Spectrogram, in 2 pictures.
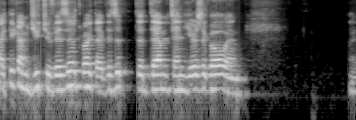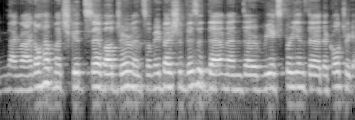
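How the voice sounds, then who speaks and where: A man's voice: a little high, warm tone. A young man hosting a podcast, chatting casually in a blunt, opinionated way with many fillers. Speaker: podcast host. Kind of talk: casual conversation.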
